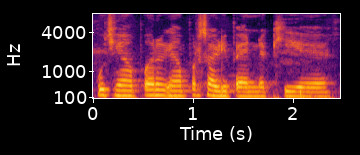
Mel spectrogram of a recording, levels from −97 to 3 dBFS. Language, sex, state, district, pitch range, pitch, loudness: Hindi, male, Uttar Pradesh, Shamli, 155-190 Hz, 170 Hz, -14 LUFS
